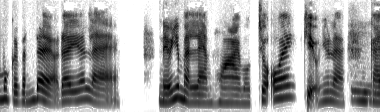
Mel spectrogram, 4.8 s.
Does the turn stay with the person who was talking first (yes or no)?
yes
